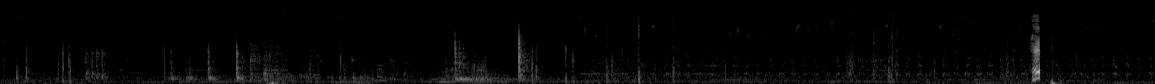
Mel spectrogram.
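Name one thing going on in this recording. Footsteps tread on wooden floor and gravel.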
